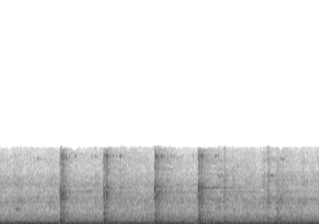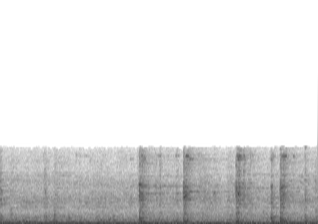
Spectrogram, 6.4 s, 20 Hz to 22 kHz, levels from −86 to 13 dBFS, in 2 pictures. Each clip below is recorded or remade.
recorded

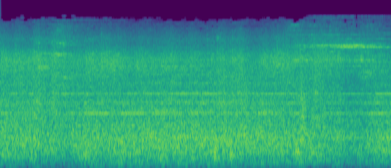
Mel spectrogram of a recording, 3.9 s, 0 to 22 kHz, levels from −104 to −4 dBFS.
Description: recorded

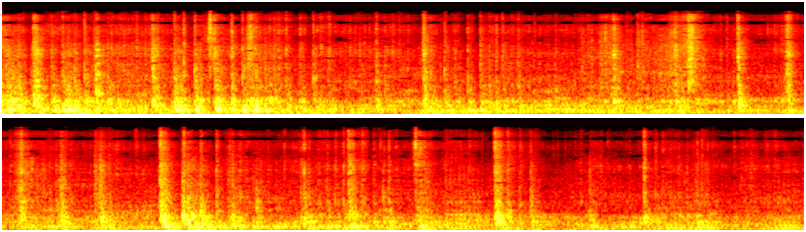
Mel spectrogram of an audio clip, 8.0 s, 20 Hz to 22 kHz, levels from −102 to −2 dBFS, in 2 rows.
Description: remade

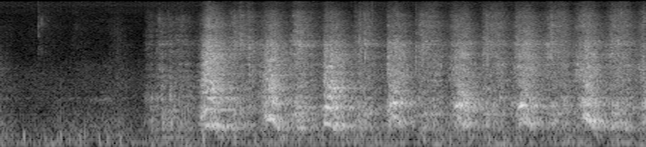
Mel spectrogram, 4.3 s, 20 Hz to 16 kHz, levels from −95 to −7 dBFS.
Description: remade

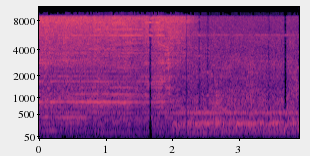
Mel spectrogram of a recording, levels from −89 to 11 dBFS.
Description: remade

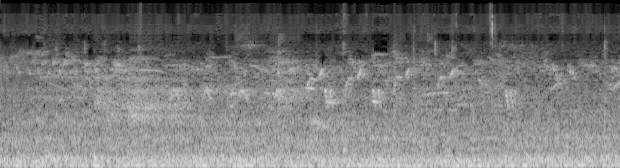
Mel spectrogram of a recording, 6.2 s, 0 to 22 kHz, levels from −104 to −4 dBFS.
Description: recorded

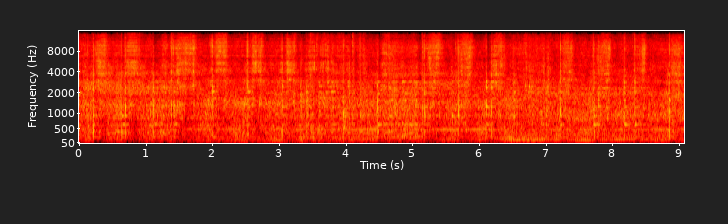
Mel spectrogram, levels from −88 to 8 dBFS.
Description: remade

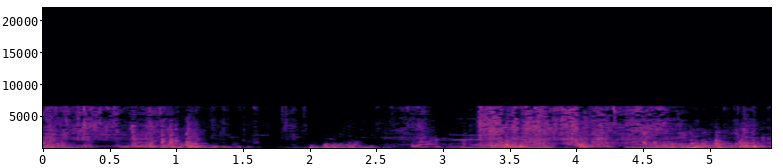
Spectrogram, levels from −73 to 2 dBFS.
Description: recorded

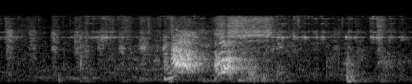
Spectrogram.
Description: recorded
